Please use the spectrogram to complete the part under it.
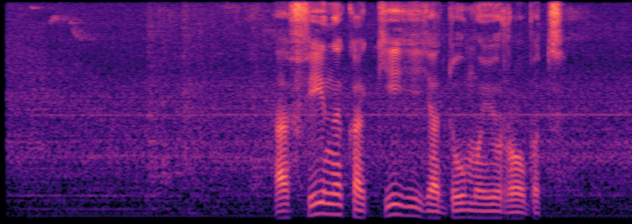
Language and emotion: Russian, neutral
